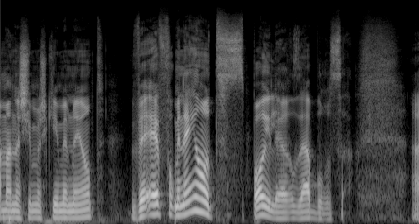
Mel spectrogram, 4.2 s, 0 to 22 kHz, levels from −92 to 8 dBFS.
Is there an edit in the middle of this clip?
yes; 1 cut; at 1.8 s

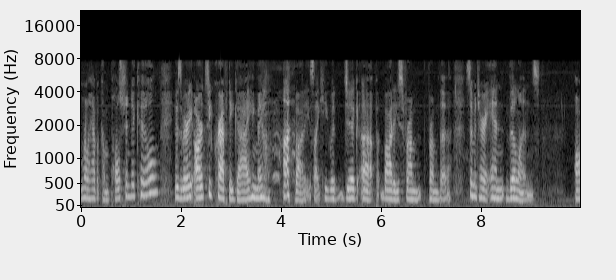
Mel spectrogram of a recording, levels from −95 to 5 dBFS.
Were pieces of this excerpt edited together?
yes; 2 cuts; at 4.3 s, 8.5 s

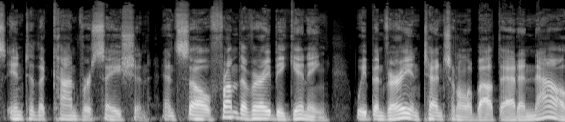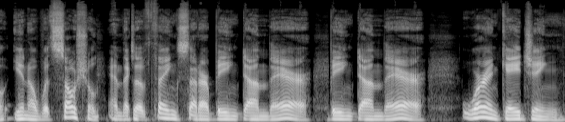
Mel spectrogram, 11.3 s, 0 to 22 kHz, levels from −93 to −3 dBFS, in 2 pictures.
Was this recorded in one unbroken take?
no; 4 cuts; at 1.6 s, 6.6 s, 7.0 s, 8.9 s

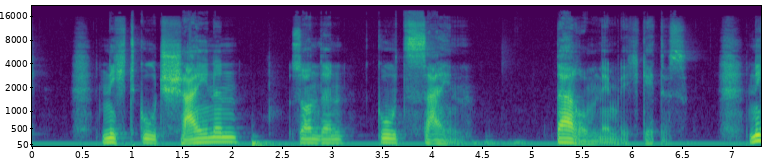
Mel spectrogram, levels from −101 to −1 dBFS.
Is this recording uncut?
yes; 0 cuts

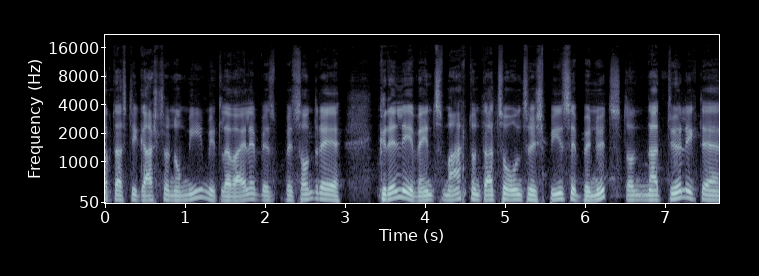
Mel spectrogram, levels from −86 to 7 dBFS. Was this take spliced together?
no; 0 cuts

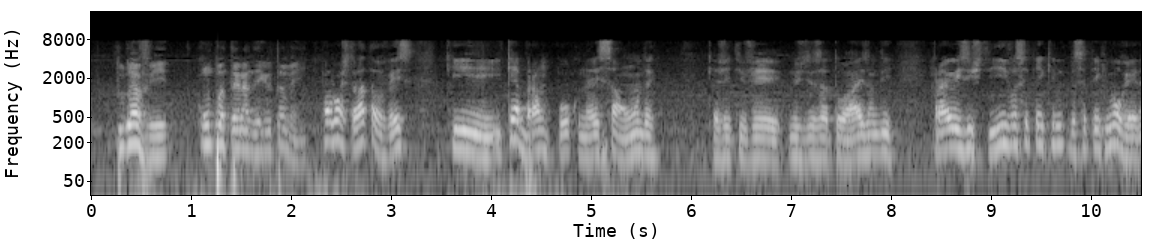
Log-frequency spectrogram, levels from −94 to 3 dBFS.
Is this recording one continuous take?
yes; 0 cuts

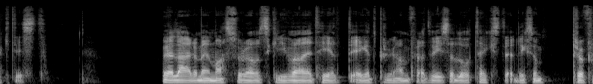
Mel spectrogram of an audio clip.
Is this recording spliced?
no; 0 cuts

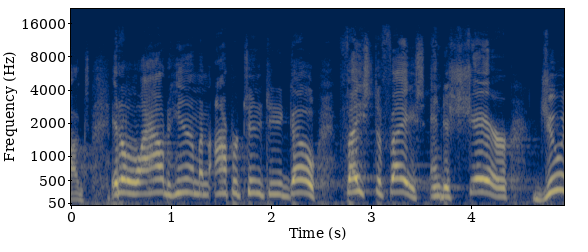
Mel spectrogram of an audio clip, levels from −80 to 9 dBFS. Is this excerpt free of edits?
yes; 0 cuts

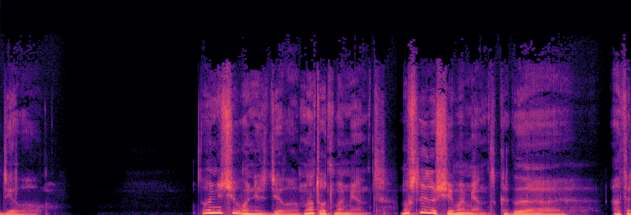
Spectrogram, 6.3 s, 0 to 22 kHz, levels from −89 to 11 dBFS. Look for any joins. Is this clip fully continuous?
no; 1 cut; at 3.9 s

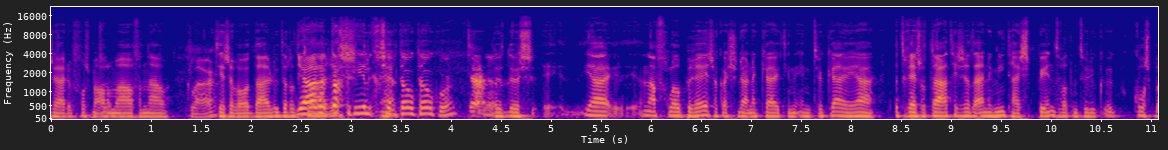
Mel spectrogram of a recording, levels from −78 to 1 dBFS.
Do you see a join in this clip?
yes; 3 cuts; at 1.4 s, 3.7 s, 8.3 s

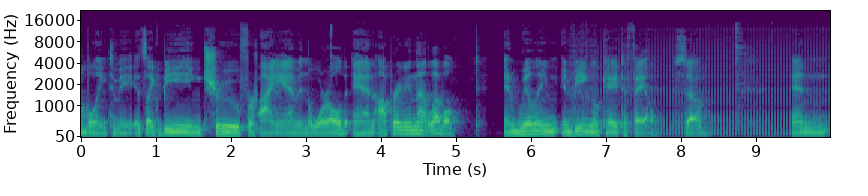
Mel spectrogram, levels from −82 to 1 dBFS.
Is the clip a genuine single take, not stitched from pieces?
no; 4 cuts; at 1.0 s, 2.3 s, 5.4 s, 7.8 s

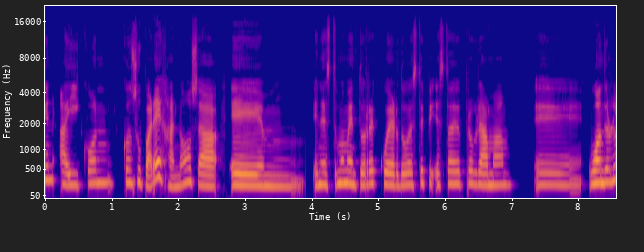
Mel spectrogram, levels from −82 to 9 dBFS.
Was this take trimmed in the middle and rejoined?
yes; 2 cuts; at 2.7 s, 3.9 s

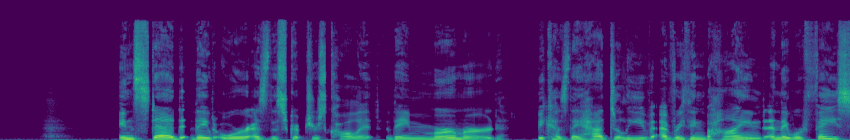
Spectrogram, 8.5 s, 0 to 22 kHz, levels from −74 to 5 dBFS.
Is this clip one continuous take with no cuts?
no; 1 cut; at 2.1 s

